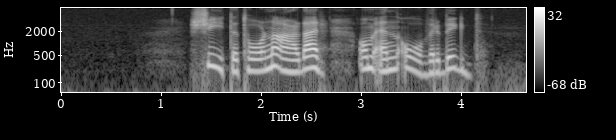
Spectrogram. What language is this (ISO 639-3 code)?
nor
